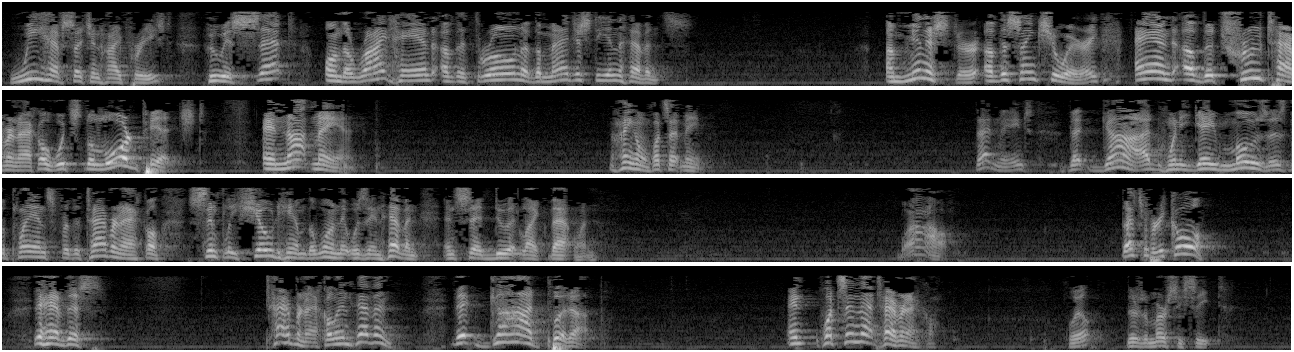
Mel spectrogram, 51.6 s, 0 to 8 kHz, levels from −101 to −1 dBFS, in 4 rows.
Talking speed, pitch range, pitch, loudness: 115 wpm, 125-215 Hz, 165 Hz, -32 LUFS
